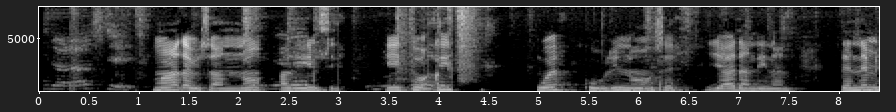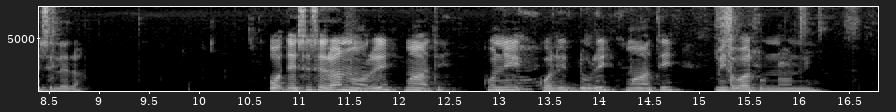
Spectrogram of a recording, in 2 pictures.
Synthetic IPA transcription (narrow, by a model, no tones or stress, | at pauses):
maːt̪ɐwɪsɐnːɔɐɾiːmɪsɪl | hiːt̪ːɔʔɪ | wɛkuːlɪnoːsɛjaːd̪ɐnd̪ɪnɐn | t̪ɛnːɛmɪsɪlɛɾɐ | ʔɔtːesːɪs̬ɛɾɐnoːɾɪmaːt̪ɪ | kʊnɪkɔlɪd̪ʊɾɪmaːt̪ɪ | mɪwɐd̪ʊnːoːnːɪ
